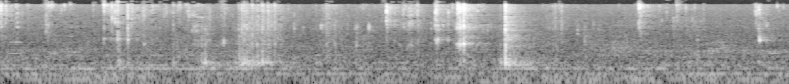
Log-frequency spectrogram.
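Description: Close-up sounds of a person eating rice and prawn curry by hand: chewing, with scattered soft clicks and smacks, the loudest two coming about four and a half and five seconds in.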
